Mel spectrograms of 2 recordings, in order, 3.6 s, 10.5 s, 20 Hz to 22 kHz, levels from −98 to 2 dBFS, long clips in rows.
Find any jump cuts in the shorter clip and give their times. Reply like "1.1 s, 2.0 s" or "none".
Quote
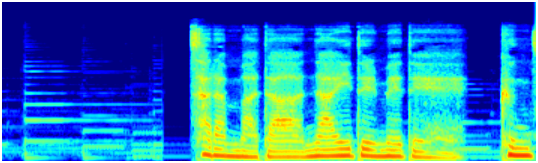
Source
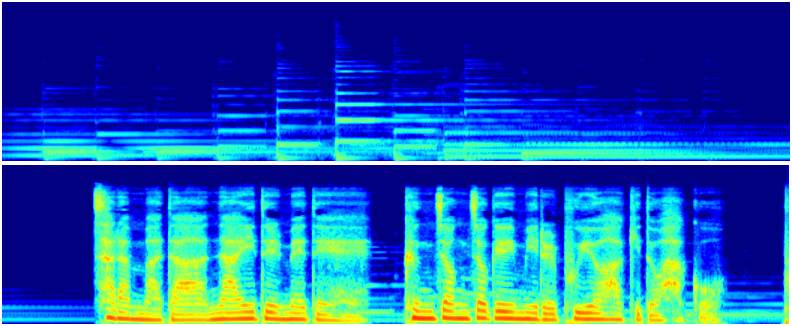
1.1 s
